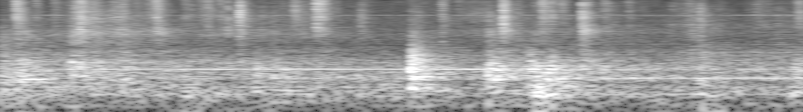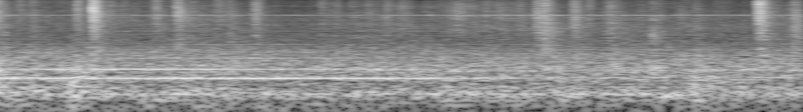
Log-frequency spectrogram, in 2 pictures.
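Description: Ridge cap roll forming machine running: a steady mechanical hum with a faint steady whine, and a couple of light knocks about two and three seconds in.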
